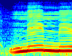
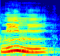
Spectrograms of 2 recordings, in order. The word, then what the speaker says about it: meme: feeling you I'm feeling you using the sentence me me went to school I know really say what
